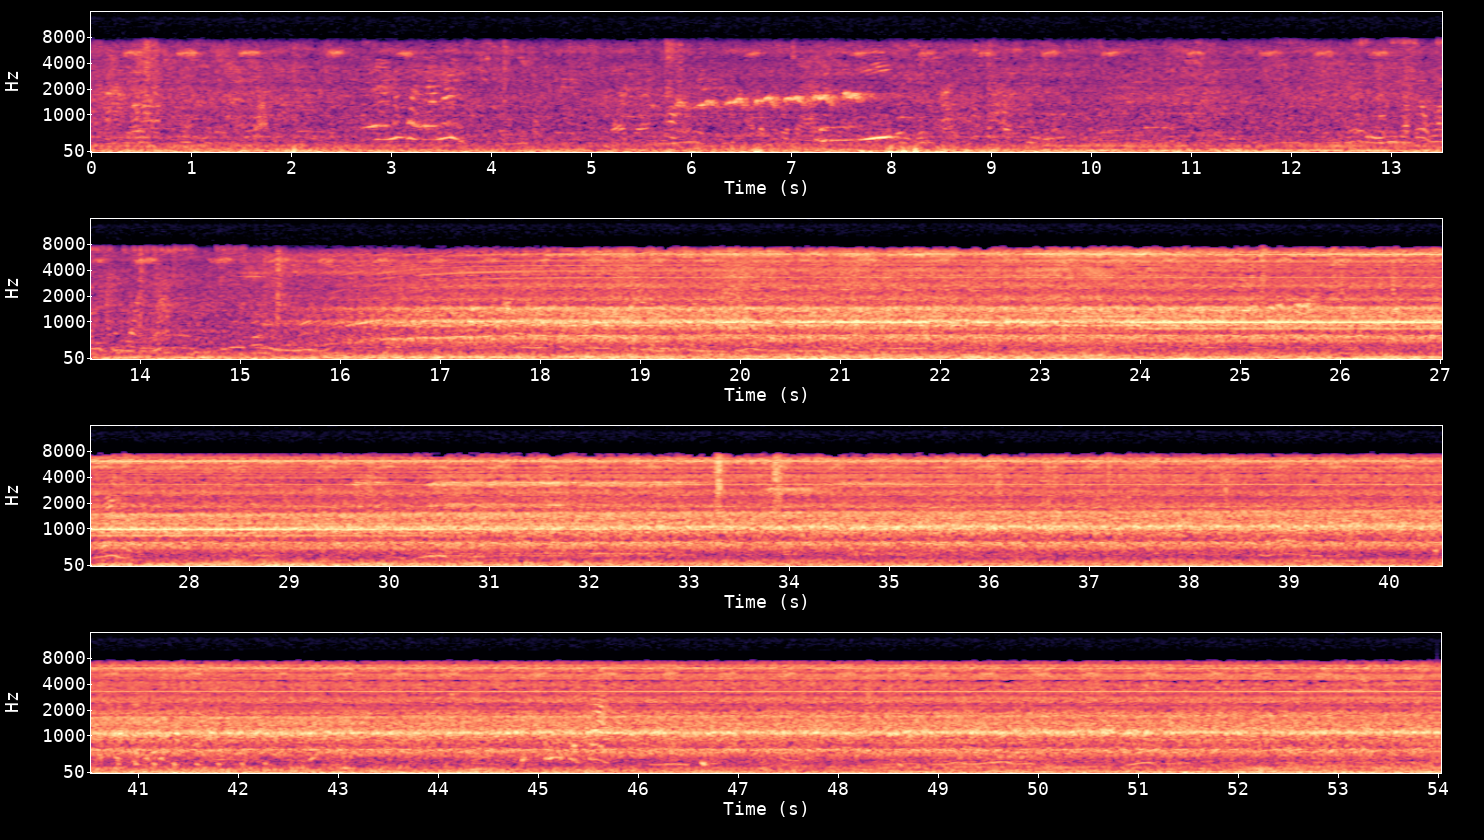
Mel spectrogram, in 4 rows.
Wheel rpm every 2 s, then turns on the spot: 0, 0, 0, 0, 0, 0, 0, 0, 0, 0, 0, 0, 0, 0, 0, 0, 0, 0, 0, 0, 0, 0, 0, 0, 0, 0, 0.
none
